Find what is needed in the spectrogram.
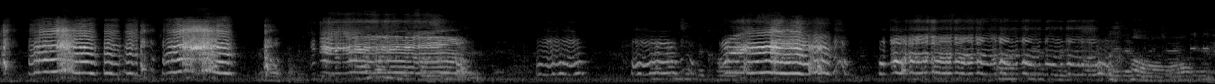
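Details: Newborn infant, very fussy during a first attempt at burping: repeated high-pitched wailing cries with short gasping pauses, in a small room.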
